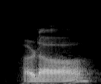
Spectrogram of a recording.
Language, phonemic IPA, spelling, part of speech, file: Odia, /ɽɔ/, ଡ଼, character, Or-ଡ଼.oga
- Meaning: The twenty-sixth character in the Odia abugida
